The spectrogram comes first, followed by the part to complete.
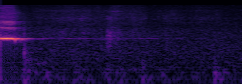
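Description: A single blast on a referee's whistle, a high steady tone that starts sharply and fades away over about a second and a half, signalling the start of the minute's silence.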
